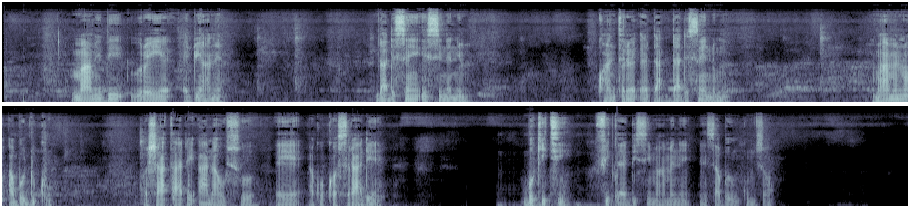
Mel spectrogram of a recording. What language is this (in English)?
Akan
